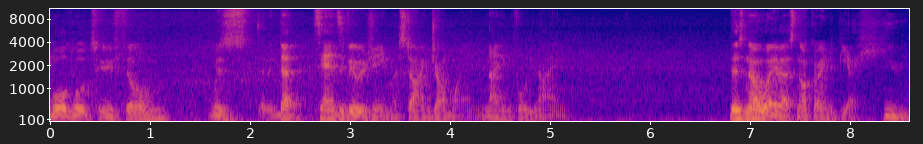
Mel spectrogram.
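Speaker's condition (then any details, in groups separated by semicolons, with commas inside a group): No condition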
